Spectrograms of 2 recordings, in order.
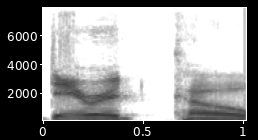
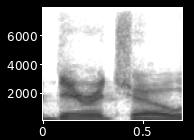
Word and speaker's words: derecho: her anxious is the i believe it's pronounced the dereko or derecho which i looked up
